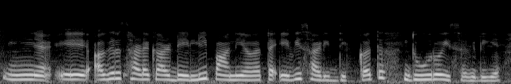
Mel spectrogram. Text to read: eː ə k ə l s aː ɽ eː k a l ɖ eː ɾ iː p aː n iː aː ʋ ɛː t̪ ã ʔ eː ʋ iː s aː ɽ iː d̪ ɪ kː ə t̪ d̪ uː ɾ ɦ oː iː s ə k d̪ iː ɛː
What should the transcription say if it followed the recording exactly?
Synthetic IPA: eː ə ɡ ə ɾ s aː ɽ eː k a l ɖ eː l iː p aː n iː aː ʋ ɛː t̪ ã ʔ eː ʋ iː s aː ɽ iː d̪ ɪ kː ə t̪ d̪ uː ɾ ɦ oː iː s ə k d̪ iː ɛː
